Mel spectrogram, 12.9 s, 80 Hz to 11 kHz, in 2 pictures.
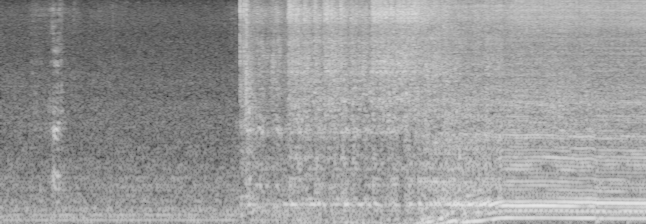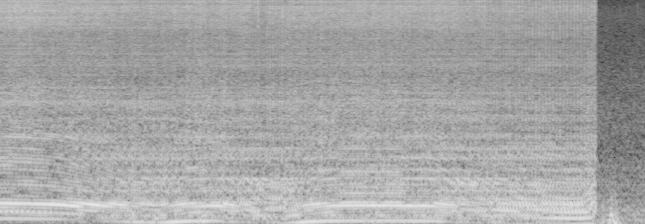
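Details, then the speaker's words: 1962 Ford Falcon engine after rebuild, failed during break-in: revs up and holds with a steady, fairly regular pretty bad knock; engine not yet opened, first thought to be valve cover/rocker; crankshaft striking a dented oil pan. "haven't opened up the engine or anything but that kind of sucked that uh there's a pretty bad knock"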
